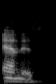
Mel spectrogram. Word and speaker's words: Agnes: To answer the first question, we're actually told in the novel how the Agnes should be pronounced. Oh, we really? Oh, I missed that. In fact, I was curious to see whether Peter could stick with this Annis, because when you see it spelled, you think it should be Agnes.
